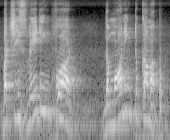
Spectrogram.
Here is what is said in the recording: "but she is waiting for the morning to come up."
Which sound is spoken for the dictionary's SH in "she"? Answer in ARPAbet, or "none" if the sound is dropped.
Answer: SH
